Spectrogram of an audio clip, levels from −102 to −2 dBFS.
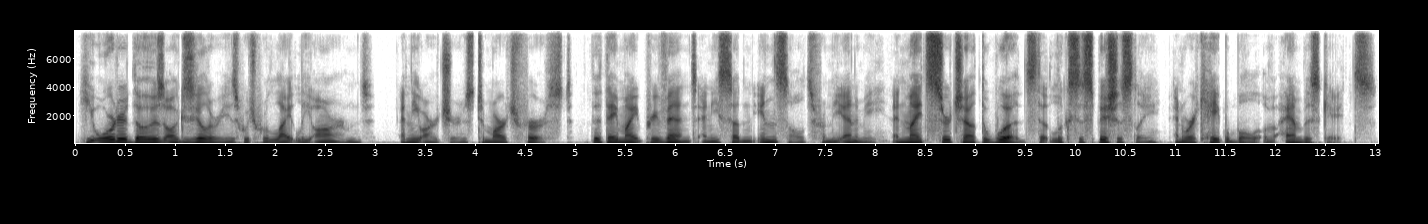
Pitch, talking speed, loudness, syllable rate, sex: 115 Hz, 175 wpm, -21 LUFS, 5.2 syllables/s, male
